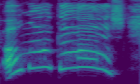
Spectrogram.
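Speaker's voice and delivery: high, slow, shrieking oh my gosh; gasped oh my gosh. Retold or imitated. Tracy seeing Danny walk up, shrieking in surprise. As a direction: stretch it out in a squealing shock. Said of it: "and she's like".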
